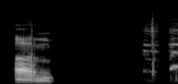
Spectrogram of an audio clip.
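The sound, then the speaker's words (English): A rooster crows, a short, loud, strained burst, followed after a pause by two briefer, rougher calls. “get to hear my rooster.”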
